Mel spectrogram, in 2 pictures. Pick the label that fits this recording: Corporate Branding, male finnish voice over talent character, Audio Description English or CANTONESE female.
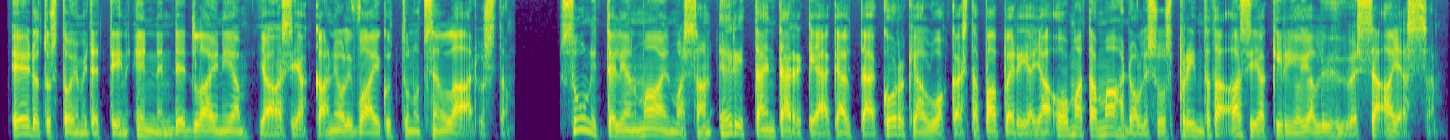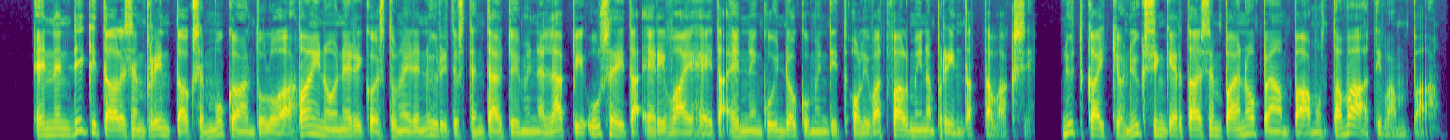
male finnish voice over talent character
